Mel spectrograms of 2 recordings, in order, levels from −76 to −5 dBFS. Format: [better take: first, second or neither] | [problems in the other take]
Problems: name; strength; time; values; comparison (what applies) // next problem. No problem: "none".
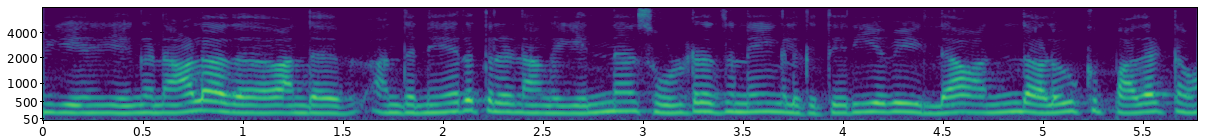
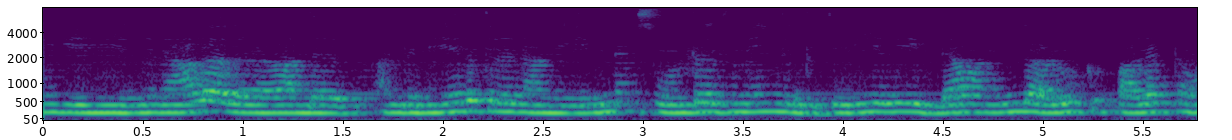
first | noise reduction (neural separator model SepFormer DNS4)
